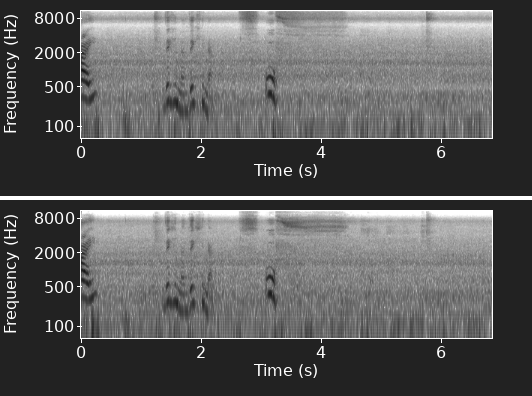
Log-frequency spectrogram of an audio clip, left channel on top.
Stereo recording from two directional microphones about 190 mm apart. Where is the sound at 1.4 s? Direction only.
Centre (ahead or behind).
